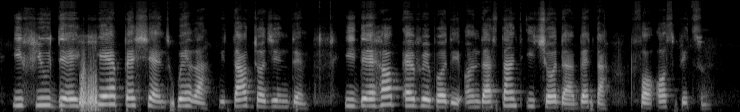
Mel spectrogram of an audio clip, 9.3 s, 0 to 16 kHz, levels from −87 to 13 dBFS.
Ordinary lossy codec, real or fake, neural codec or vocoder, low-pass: Opus, 24 kbps; real; none; 14.4 kHz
